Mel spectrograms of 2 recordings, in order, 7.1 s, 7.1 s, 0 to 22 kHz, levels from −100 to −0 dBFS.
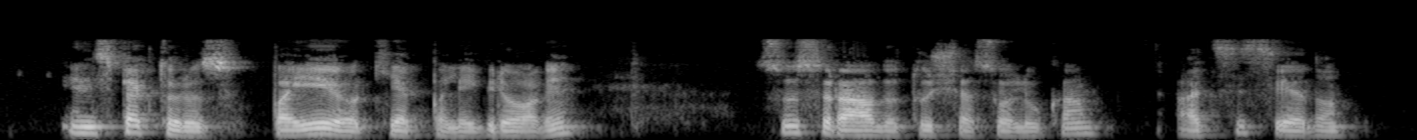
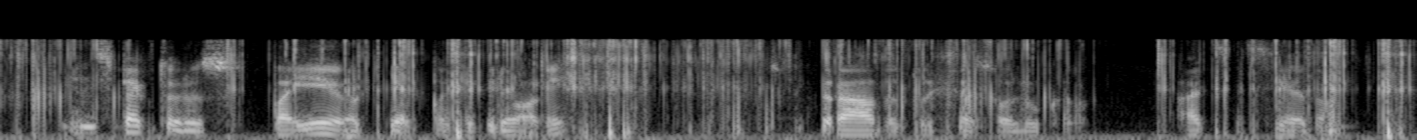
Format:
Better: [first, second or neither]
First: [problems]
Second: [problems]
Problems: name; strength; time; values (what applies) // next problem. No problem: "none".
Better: first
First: none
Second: noise reduction (neural diffusion model UNIVERSE++)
